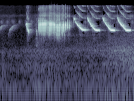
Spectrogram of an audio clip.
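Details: Song of a Belgian canary: a short chip, then a dense buzzy roll, followed by a series of four clear downslurred whistles repeated about twice a second.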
